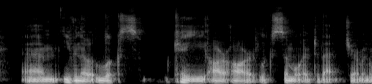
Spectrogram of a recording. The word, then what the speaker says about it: Kerr: throughout the puzzle so Steve Kerr is pronounced like her in the U.S not like hair in Germany um even though it looks k-e-r-r looks similar to that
